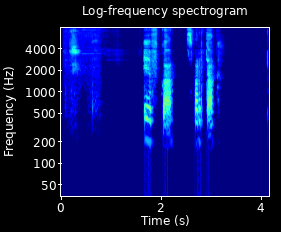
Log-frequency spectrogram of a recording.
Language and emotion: Russian, neutral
